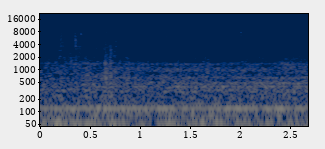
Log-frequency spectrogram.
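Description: Steady rain in the Skyrim video game, a soft continuous patter running evenly through the whole stretch with a low ambient hum beneath and no talking.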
